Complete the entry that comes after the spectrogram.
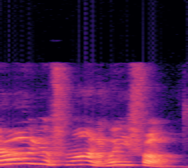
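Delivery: high, bright mock delight at meeting; a sudden high, eager call of recognition; excited greeting. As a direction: chirp it up like spotting a fellow Irish person. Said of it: "you go".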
